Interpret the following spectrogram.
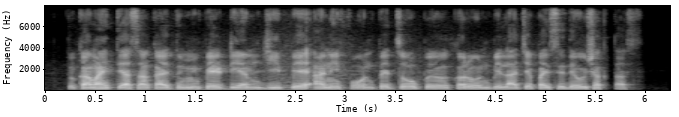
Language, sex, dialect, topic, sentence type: Marathi, male, Southern Konkan, banking, statement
